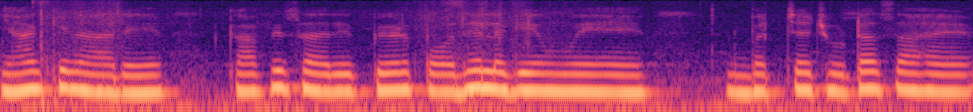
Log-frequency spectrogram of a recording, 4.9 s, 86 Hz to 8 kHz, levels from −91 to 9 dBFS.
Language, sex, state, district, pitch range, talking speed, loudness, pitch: Hindi, female, Uttar Pradesh, Hamirpur, 195-215 Hz, 160 wpm, -13 LUFS, 205 Hz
